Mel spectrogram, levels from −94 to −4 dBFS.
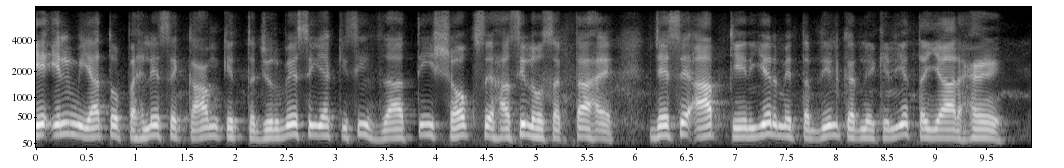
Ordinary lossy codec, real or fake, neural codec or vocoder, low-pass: none; fake; codec, 24 kHz, 1.2 kbps, DualCodec; 7.2 kHz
